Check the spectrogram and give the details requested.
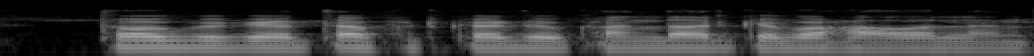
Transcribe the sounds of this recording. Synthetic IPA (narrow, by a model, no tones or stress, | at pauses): t̪ʰoːkʋɪɡɾɪt̪apʰɐʈkəɾʊkãːnd̪aːɾkebɐɦaːʋəlɐn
